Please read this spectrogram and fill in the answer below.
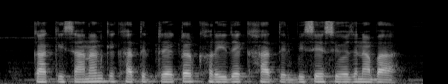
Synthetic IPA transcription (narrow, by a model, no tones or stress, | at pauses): kaːkɪsaːnankekʰaːt̪ɪɾʈɾeːk̚ʈəɾkʰəɾiːd̪ekʰaːt̪ɪɾbɪseːsjoːd͡ʒnabaː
